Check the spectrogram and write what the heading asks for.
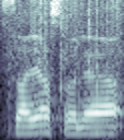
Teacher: এখানে সোয়াদ আছে, আওয়াজটা মোটা করে পড়তে হবে।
